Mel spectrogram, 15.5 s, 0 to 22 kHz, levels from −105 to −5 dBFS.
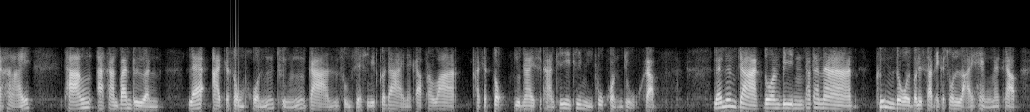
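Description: From the start, the speech carries heavy G.723.1 codec damage: nothing above 3.8 kHz, a muffled, hoarse tone and smeared consonants from its slow 30 ms frame updates, which fits a rate near 6.3 kbit/s. Unlike plain band-limiting, the hoarseness comes from crude modelling, not just filtering.

From 3.45 to 3.58 s, processor overload crackle tears through the sound as a handful of buffers of roughly 5 ms each miss their deadline and replay stale audio with hard edges. Its gritty clustering over 0.12 s sets it apart from a single dropout click.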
